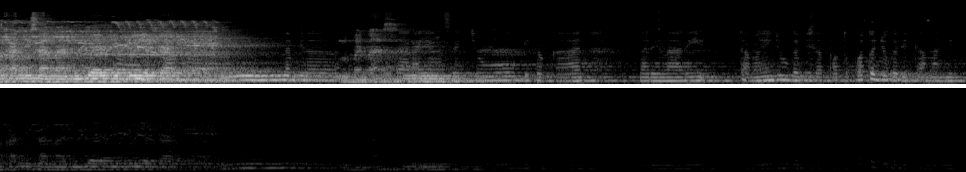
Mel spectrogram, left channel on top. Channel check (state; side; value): quieter; right; 33.6 dB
